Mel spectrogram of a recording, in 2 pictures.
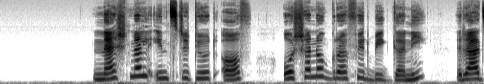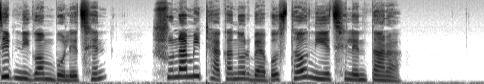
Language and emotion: Bengali, neutral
